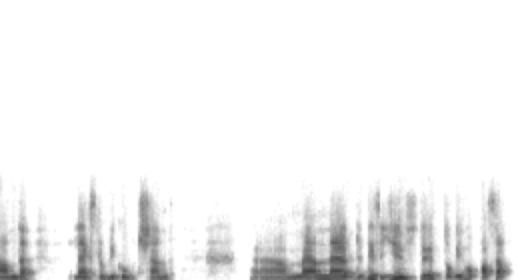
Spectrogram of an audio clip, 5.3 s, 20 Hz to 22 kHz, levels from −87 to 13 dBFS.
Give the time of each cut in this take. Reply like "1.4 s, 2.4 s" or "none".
1.0 s, 3.8 s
